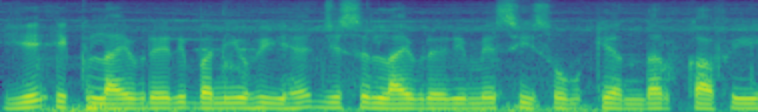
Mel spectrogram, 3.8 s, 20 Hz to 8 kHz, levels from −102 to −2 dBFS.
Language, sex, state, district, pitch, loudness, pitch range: Hindi, male, Uttar Pradesh, Varanasi, 135 Hz, -16 LUFS, 130-140 Hz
